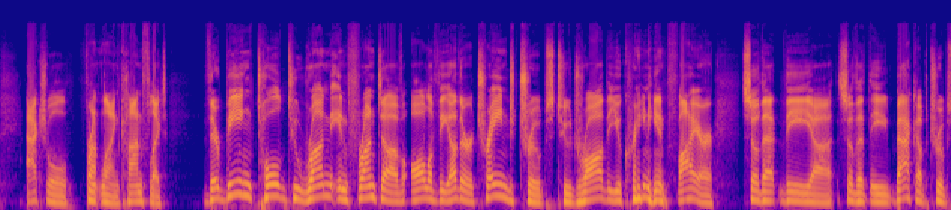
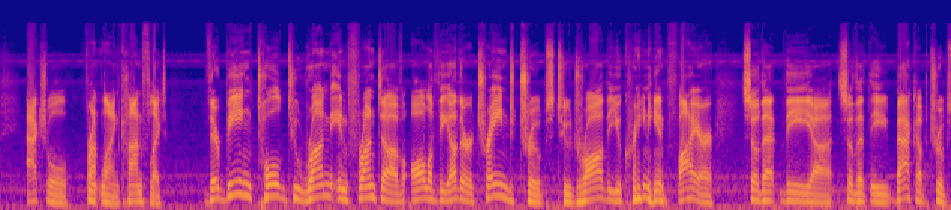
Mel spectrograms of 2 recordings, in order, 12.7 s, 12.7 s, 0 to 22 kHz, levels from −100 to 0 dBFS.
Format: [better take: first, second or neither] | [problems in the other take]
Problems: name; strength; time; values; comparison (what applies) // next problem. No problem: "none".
first | animal sounds; faint; throughout; 30 dB below the speech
